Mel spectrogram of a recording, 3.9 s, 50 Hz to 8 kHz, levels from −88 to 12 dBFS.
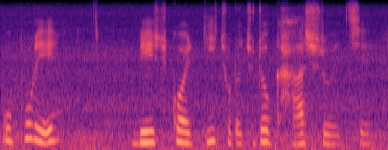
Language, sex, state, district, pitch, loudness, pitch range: Bengali, female, West Bengal, Alipurduar, 220 Hz, -16 LUFS, 200-230 Hz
